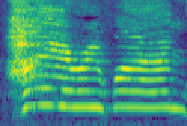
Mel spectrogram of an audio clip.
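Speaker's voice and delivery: high, loud and slow bubbly greeting; imitating Danielle. Imitating the seller greeting her live audience, bubbly and high. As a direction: copy a peppy host's hello. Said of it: "she's just like".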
